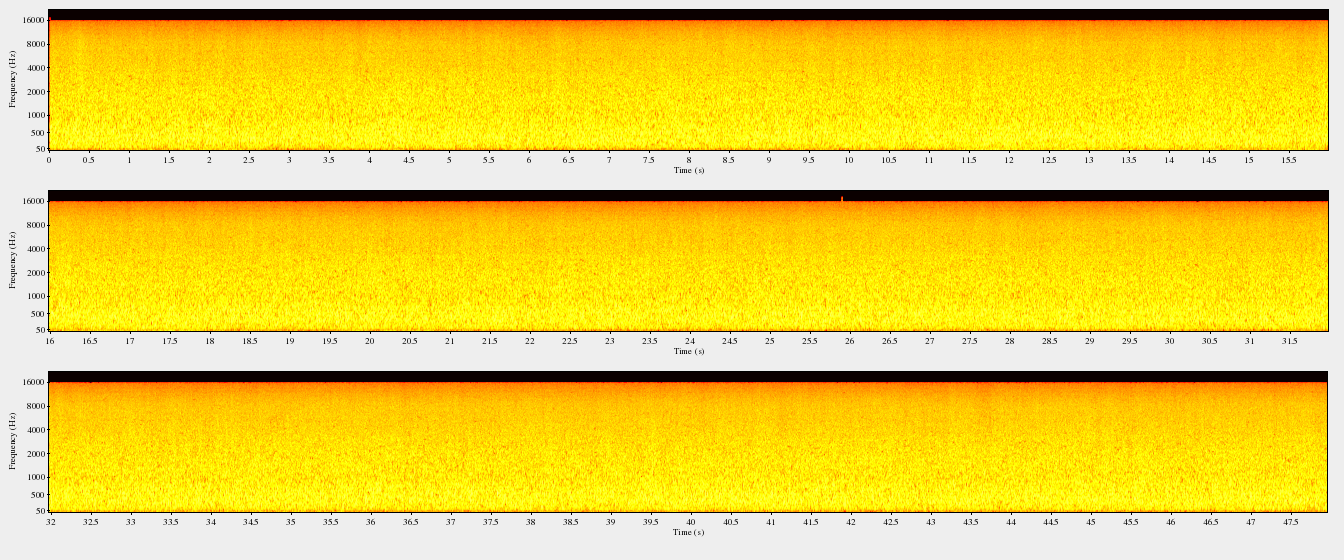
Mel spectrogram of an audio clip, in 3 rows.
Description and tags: weir CU2
mono recording close up of water thundering down a weir.
from the top of the weir - recorded with a sennheiser ME66 onto a Tascam DR40
river, water, field-recording, weir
